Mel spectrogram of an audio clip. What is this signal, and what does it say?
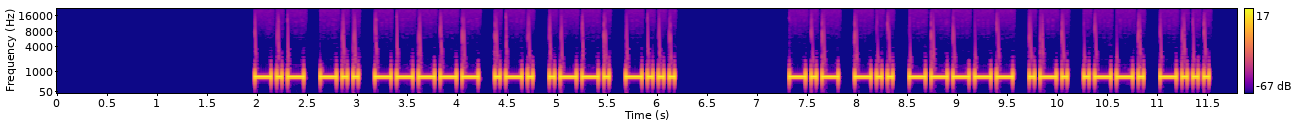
Morse code, heard as a keyed tone, about 22 wpm, 700 Hz. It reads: KD0RPB KD0RPB
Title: USA Call Signs - 6 Characters - Repeated 3x - 22wpm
